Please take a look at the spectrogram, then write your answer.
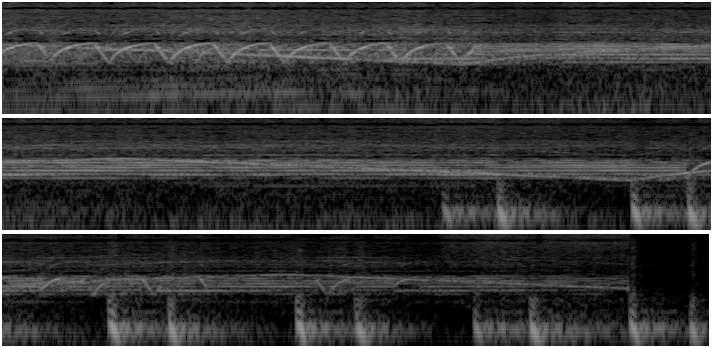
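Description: A wailing emergency siren sweeps up and down, then a steady, loud heartbeat thumps in through the second half, with regular double beats pulsing beneath the siren.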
